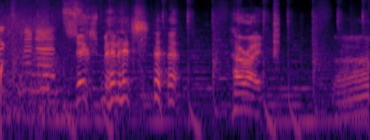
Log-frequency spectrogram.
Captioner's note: chuckles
